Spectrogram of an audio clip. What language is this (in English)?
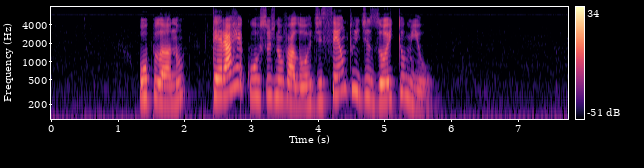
Portuguese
